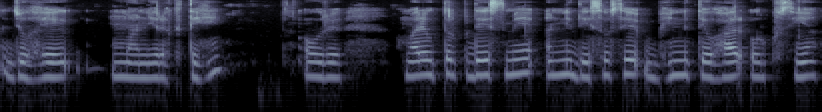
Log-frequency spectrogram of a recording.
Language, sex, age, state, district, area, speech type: Hindi, female, 18-30, Uttar Pradesh, Jaunpur, urban, spontaneous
